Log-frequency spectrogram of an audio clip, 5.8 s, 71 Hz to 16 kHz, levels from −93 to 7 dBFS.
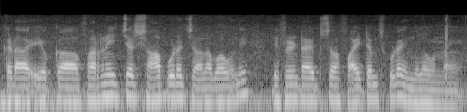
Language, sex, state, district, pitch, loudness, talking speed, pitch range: Telugu, male, Andhra Pradesh, Annamaya, 125 Hz, -18 LUFS, 155 wpm, 120-135 Hz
